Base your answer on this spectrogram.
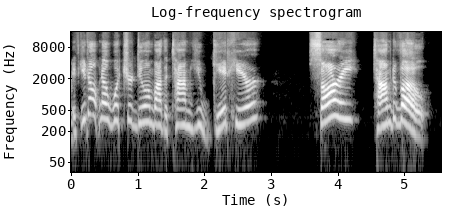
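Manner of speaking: parental scolding tone. Acting out a show host ordering contestants to sit: scolding like a parent. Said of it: "like I'm getting on to my children".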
